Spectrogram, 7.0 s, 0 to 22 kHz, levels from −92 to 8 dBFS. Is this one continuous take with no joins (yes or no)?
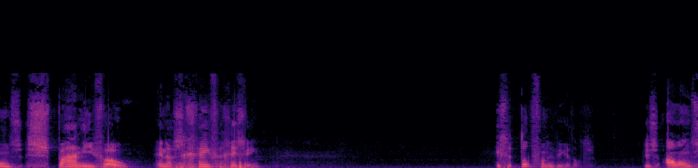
yes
